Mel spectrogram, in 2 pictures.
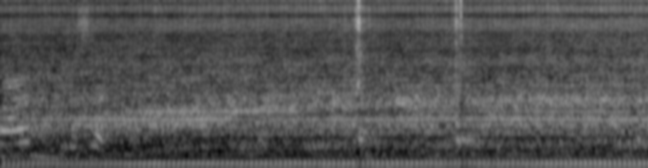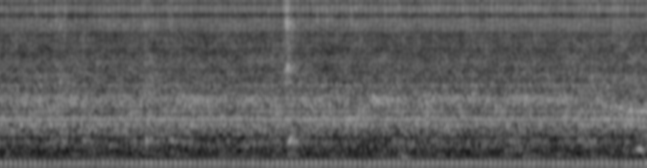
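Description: A portable generator runs at a steady, continuous low drone throughout, an even mechanical hum that holds level from start to finish with a few faint clicks above it.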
